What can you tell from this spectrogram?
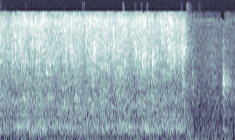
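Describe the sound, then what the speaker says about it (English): Water pours steadily from a watering can onto microgreen seeds, a close, continuous splashing patter that stops abruptly near the end, with no talking. "We're just going to water it now. Just use a watering can or whatever you have at home"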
